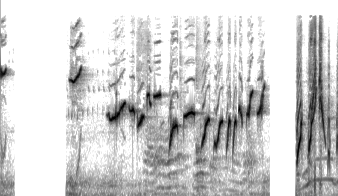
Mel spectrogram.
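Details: White-rumped shama song played in the morning as a lure to get a silent shama singing: a run of clear, sliding whistled notes in quick succession after a silent gap, ending in a burst of harsh, buzzy notes.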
